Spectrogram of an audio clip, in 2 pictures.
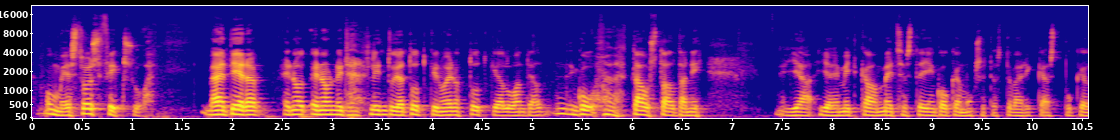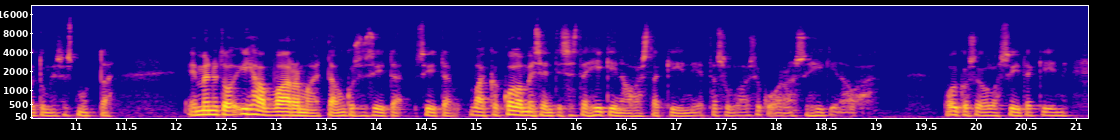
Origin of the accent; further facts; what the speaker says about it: Lammi, Kanta-Häme, Finland; mä itse tulen Lammilta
